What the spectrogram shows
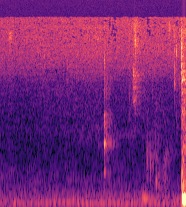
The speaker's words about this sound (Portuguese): Gole d'água.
